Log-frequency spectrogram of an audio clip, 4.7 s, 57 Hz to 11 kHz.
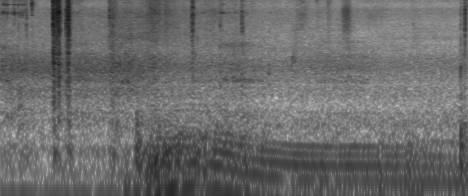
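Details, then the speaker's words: Toyota Sienna being revved: a deep, raspy rumble swells into the loud, throaty sound of an exhaust leak. "So, a lot of people think that their BMW M3s with Acropic exhaust systems and straight pipe Ford Mustangs sound really good, but have you ever heard the sound of a Toyota Sienna with an exhaust leak?"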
